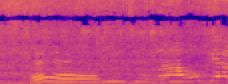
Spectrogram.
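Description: A young boy wailing in long, wordless cries. Each cry slides up in pitch and then falls away, with a second rising cry near the end.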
